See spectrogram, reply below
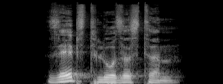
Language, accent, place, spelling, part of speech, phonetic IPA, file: German, Germany, Berlin, selbstlosestem, adjective, [ˈzɛlpstˌloːzəstəm], De-selbstlosestem.ogg
- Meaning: strong dative masculine/neuter singular superlative degree of selbstlos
